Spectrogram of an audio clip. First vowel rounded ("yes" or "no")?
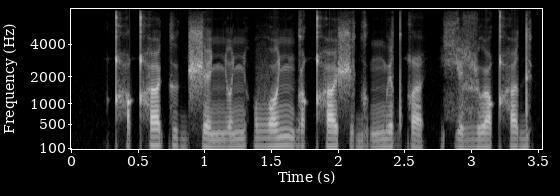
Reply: no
